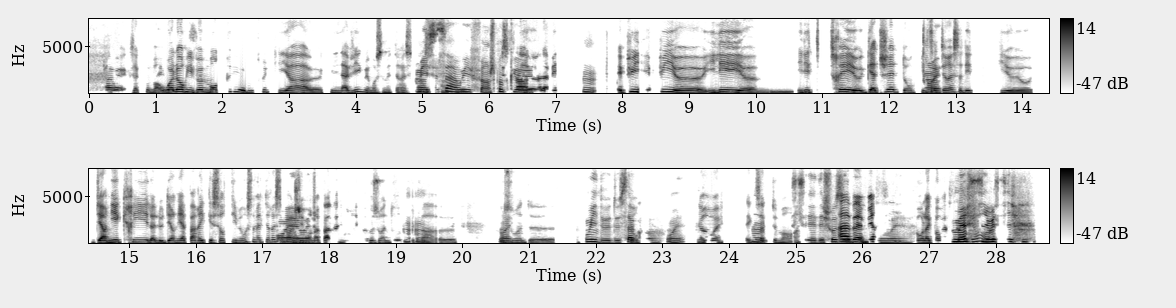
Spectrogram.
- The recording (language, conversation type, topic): French, unstructured, Qu’est-ce que tu trouves important dans une amitié durable ?
- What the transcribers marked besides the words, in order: static; distorted speech; tapping; other background noise; chuckle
